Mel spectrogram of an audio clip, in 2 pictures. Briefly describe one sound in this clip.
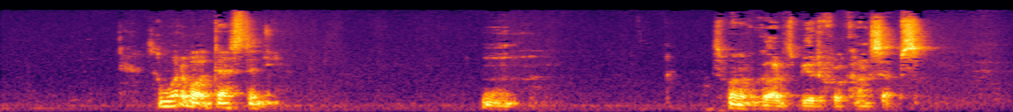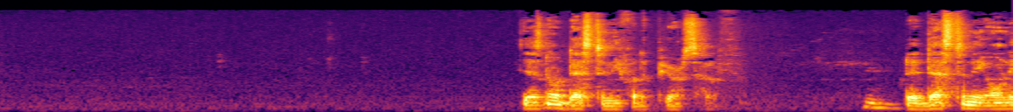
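A middle-aged man speaks calmly and thoughtfully, close to a microphone, with pauses between phrases.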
